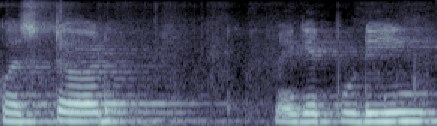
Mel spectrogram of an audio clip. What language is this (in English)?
Konkani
